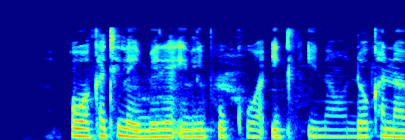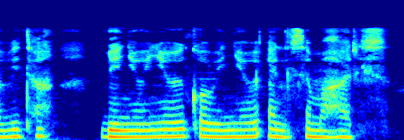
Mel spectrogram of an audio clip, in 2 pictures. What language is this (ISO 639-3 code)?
swa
